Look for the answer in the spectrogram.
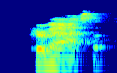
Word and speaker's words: crevasse: Yeah, it's called Giant Crevice. Crevasse, I think, technically, from the way it's spelled.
